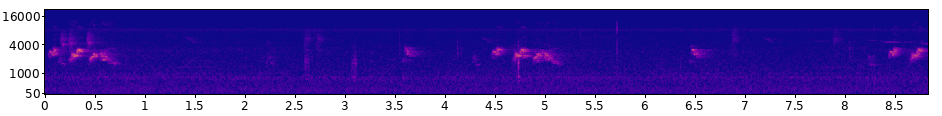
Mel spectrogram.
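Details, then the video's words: Decoy red-whiskered bulbul at a trapping site in Kim Bôi, Vietnam, 8 September 2019, singing brief sweet whistled phrases every one to three seconds, each a quick jumble of rising and falling notes over steady faint hiss. "Bẫy chào mào Bổi Kim Bôi"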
